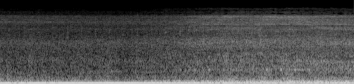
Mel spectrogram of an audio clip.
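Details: 1955 Chevy V8 with headers at idle, with a light, even clack about three times a second low on the block. Owner ruled out the rocker arms and suspects the used fuel pump pushrod he installed. Fuel pump pushrod clacking.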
